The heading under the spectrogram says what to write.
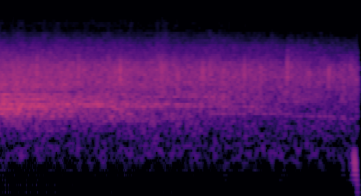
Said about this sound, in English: If you love Jesus, give him a big clap one more time. Hallelujah. Come on, make some noise.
